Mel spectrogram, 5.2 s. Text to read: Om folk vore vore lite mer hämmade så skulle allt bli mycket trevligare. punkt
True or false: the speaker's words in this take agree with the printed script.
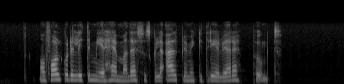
false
